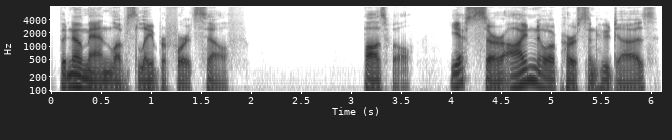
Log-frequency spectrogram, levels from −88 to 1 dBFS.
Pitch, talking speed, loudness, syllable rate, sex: 90 Hz, 155 wpm, -21 LUFS, 4.7 syllables/s, male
